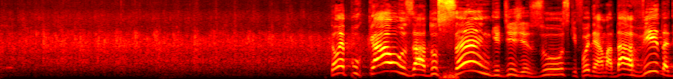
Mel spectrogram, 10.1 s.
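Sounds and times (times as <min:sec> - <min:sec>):
audience applauding: 0:00.0 - 0:06.5
speech: 0:05.0 - 0:10.0.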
